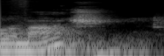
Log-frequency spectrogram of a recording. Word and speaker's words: Rimmasch: If you're a Coast to Coast fan or Mysterious Universe or just love a good ghost story, we have Paul Rimmasch. Did I pronounce your name right?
